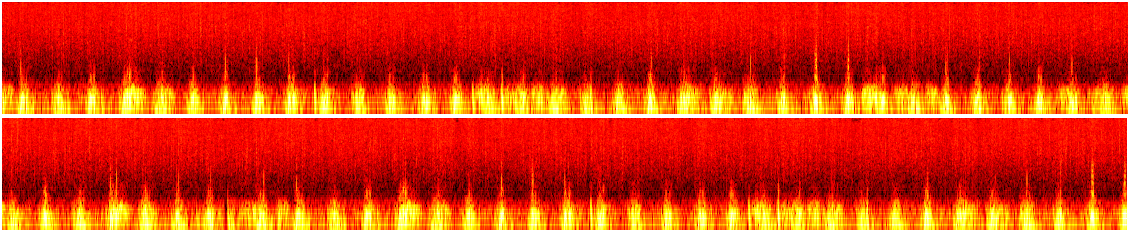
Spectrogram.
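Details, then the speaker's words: Dog, over the aortic valve region, radiating to cervical vessels and cranial right thorax: regular heartbeat with rumbling crescendo-decrescendo systolic ejection murmur; aortic stenosis. "this murmur is heard over the aortic valve region and radiates to the cervical vessels and the cranial right thorax the murmur may not interfere with the audible components of the first and second heart sounds"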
